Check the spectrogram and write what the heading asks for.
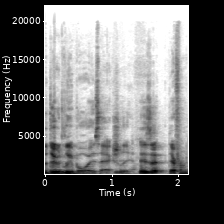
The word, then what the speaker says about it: Dudley: I always say Dudley Boys. It's the Doodley Boys, actually.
